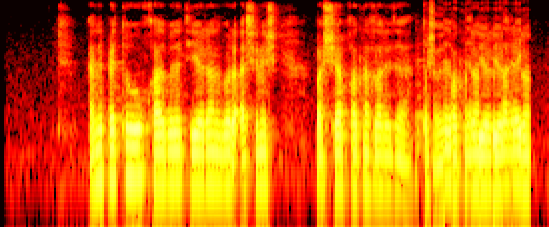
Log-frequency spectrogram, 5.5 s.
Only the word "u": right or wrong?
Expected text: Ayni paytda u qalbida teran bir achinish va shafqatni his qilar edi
right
